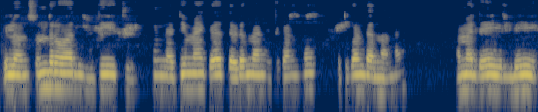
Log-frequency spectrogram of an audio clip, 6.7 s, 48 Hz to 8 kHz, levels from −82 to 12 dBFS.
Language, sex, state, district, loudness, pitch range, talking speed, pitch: Kannada, male, Karnataka, Dharwad, -15 LUFS, 130-140 Hz, 115 wpm, 135 Hz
